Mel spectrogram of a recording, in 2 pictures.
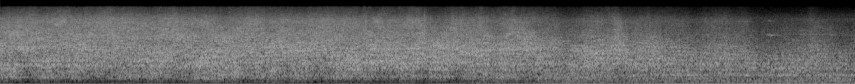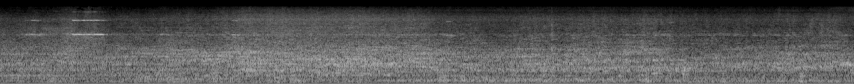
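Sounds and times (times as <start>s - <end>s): steam train rumble and hiss: 0.0s - 17.0s.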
